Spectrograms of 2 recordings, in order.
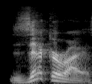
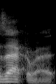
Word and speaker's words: Zacharias: Then he's Zacharias. Not Zachariah.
